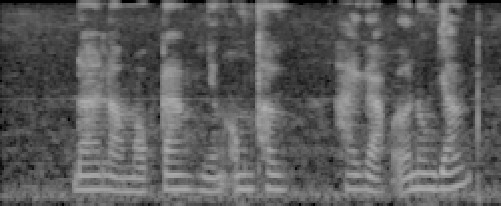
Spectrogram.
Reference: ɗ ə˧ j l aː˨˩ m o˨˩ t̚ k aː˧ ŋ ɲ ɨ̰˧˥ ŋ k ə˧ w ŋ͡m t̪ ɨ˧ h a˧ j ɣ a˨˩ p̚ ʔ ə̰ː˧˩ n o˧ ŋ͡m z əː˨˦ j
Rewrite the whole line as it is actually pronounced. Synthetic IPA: ɗ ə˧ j l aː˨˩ m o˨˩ t̚ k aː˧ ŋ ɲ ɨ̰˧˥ ŋ ʔ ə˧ w ŋ͡m t̪ʰ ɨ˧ h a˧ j ɣ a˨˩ p̚ ʔ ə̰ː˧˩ n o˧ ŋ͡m z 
